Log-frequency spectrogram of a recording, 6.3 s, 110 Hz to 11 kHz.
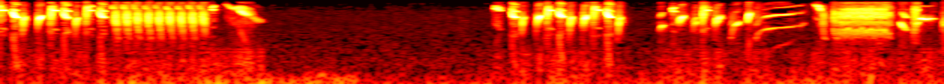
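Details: European goldfinch recorded in 2018 singing a rapid, tinkling twitter of high chirps and trills, broken by a pause, then resuming with rising whistled notes and a buzzy burst near the end; faint low rumble underneath.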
